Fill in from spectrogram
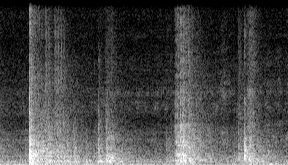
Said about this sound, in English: The door shut, but the latch didn't stick, and I saw it swing back open by about an inch.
